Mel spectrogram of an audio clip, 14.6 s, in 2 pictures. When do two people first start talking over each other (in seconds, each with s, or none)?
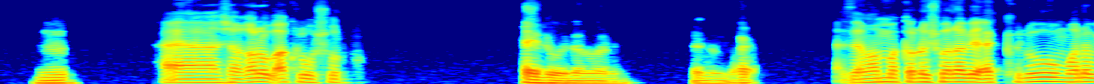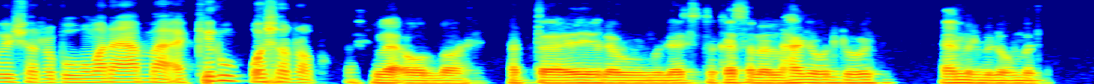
none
